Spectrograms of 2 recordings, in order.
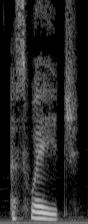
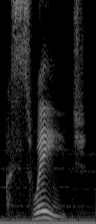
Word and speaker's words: assuage: Assuage. Assuage.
